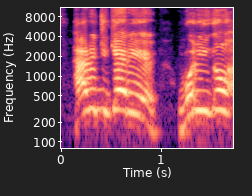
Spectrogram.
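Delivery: high, loud imitation of a yelling security guard; mock guard yelling. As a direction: ham up the angry guard barking at you. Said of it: "he's just yelling at me".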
